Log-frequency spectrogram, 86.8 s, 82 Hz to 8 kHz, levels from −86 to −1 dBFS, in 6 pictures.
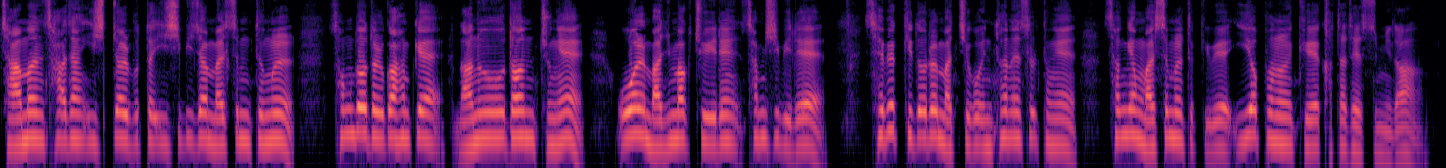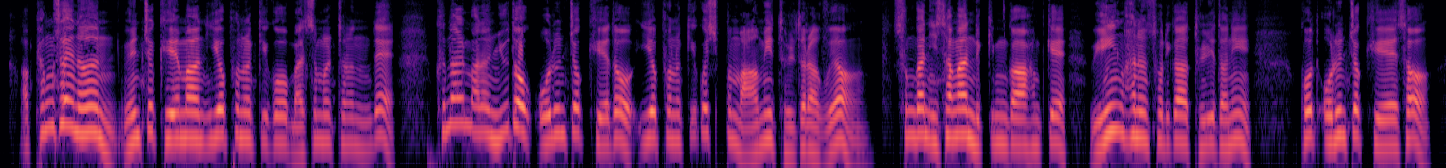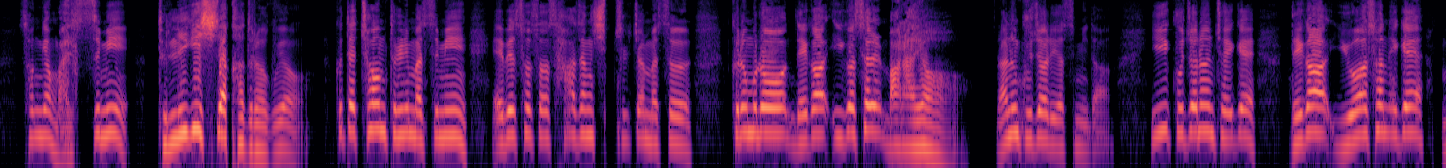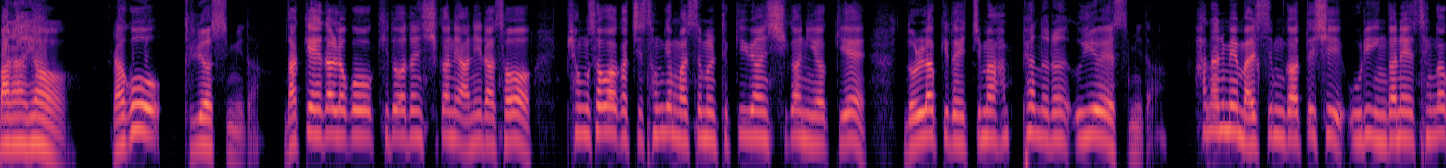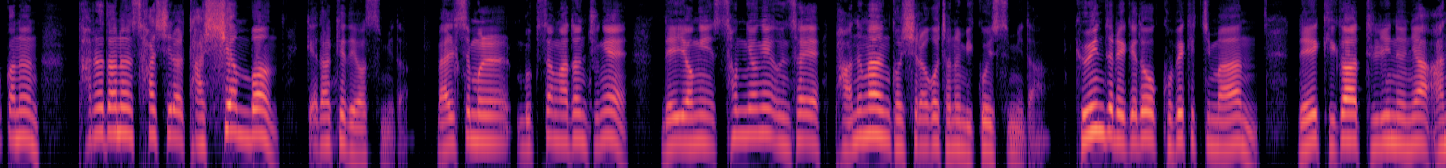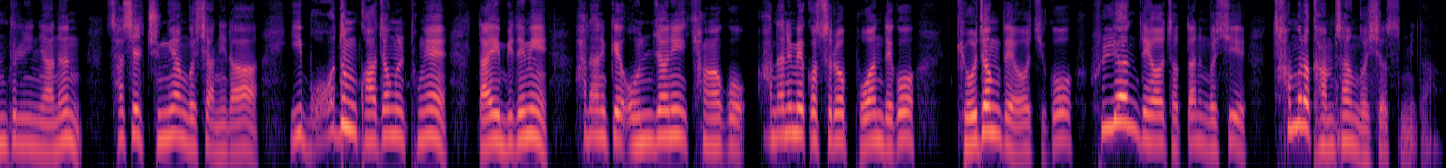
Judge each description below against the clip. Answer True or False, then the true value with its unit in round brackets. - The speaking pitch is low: False (180 Hz)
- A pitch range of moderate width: True (3.9 semitones)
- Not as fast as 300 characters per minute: False (305 characters per minute)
